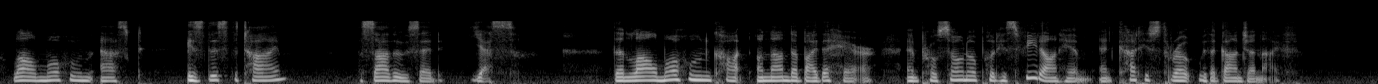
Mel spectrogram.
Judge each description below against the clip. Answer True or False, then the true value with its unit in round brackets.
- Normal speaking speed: True (165 wpm)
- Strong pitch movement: False (3.1 semitones)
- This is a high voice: False (175 Hz)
